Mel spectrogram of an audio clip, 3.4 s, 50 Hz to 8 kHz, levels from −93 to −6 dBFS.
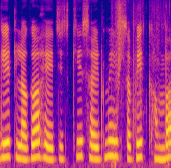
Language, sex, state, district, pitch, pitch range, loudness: Hindi, female, Odisha, Khordha, 240 Hz, 215-255 Hz, -16 LUFS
